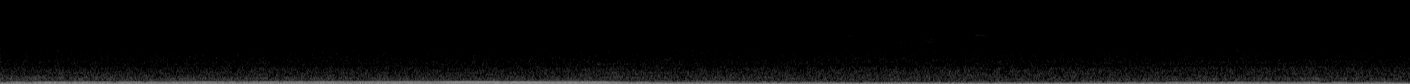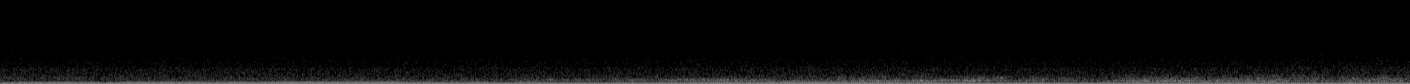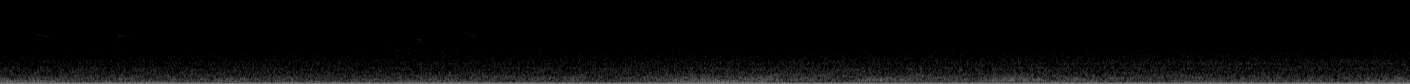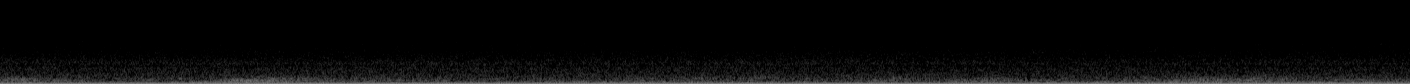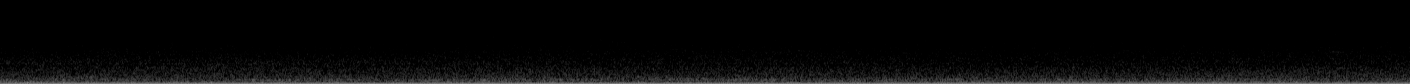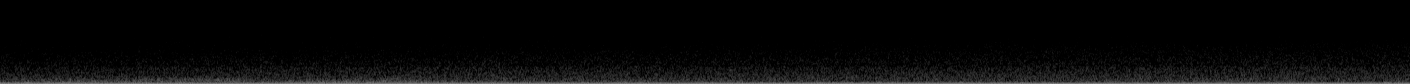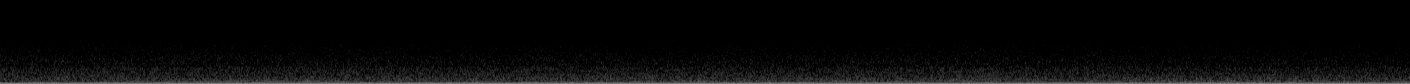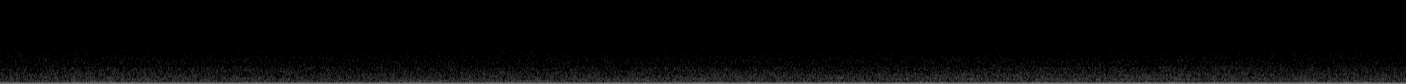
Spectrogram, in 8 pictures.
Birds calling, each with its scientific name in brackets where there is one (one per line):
Gray Catbird (Dumetella carolinensis)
